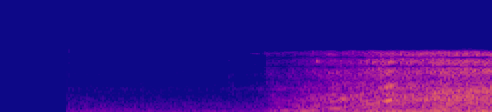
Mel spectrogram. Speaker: all right guys let's put back together it's back in the truck it's running good everything's going great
